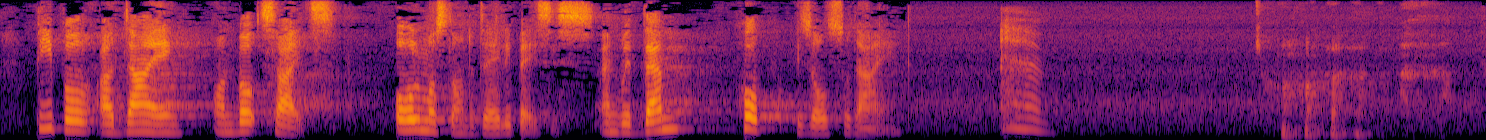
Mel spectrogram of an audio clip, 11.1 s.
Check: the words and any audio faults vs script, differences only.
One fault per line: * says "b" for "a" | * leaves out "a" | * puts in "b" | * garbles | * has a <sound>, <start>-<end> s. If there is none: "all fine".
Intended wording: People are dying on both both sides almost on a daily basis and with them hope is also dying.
* leaves out "both"
* has a cough, 7.5-7.9 s
* has a laugh, 9.4-11.0 s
